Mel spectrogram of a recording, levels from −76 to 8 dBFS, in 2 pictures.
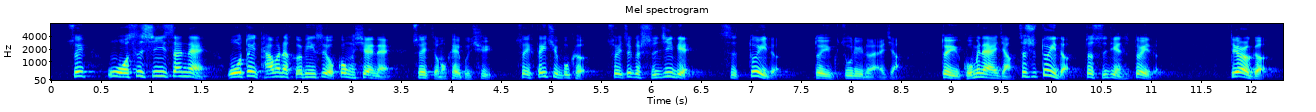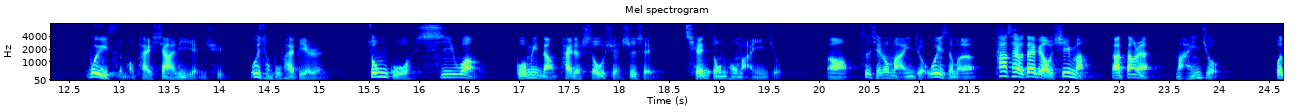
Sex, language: male, Chinese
